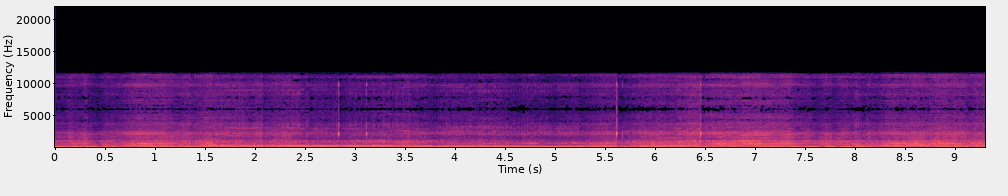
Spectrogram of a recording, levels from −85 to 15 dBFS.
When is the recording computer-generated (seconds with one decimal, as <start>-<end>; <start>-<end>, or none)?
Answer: none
